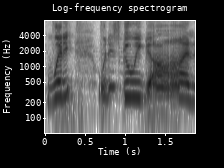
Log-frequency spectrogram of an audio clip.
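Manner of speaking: high, loud, baffled question; stunned disbelief. Retold or imitated. Watching the breakup scene, high loud baffled disbelief. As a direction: blurt it out in shock. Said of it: "I was just like".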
